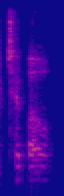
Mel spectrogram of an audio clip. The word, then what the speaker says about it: THPO: The next one is the Tribal Historic Preservation Office or THPO .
